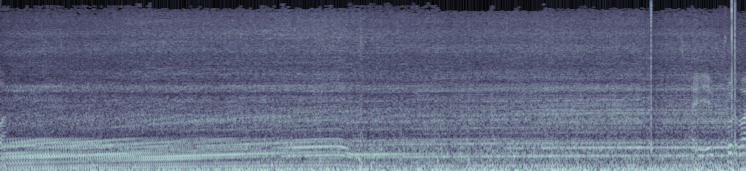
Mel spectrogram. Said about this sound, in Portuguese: Eu vou tentar agora puxar aqui um bocadinho para ela na via rápida.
